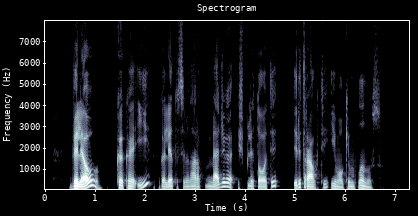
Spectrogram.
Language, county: Lithuanian, Vilnius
